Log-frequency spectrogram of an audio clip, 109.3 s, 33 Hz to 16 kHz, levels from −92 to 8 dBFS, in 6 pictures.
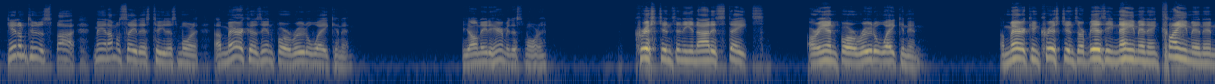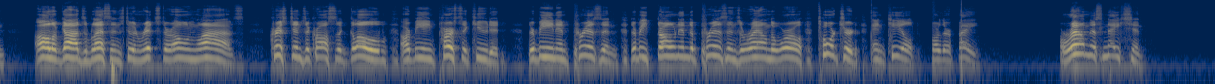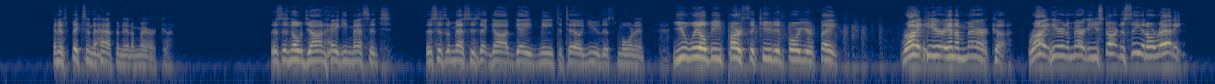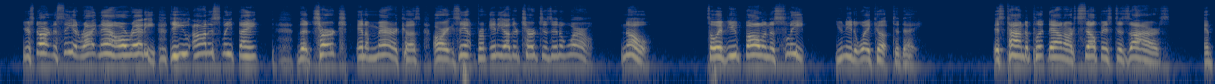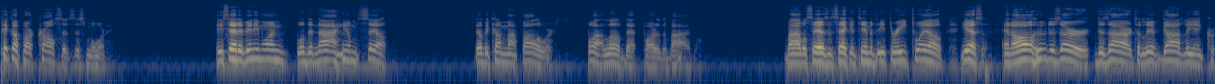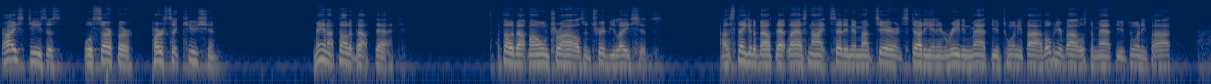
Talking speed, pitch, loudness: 140 wpm, 165 Hz, -29 LUFS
